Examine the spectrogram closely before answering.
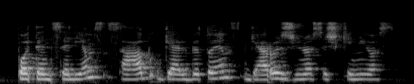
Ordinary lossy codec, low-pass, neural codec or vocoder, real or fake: AAC, 64 kbps; 7.2 kHz; none; real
